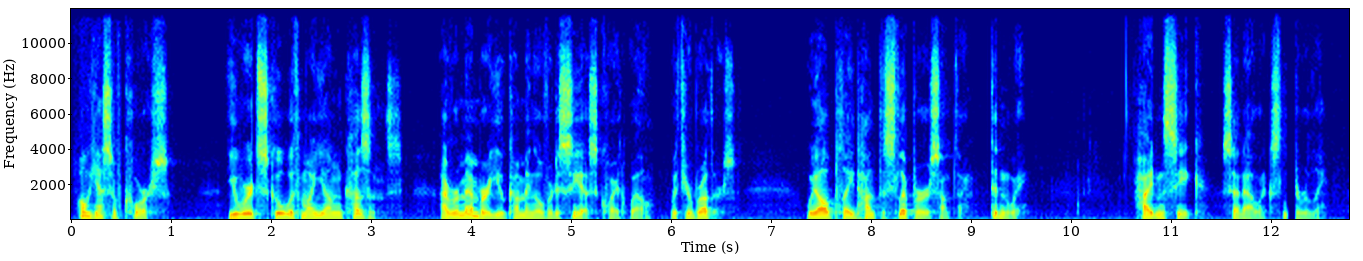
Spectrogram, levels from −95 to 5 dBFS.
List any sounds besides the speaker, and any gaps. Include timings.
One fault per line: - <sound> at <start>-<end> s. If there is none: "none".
- dropout at 12.1-12.2 s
